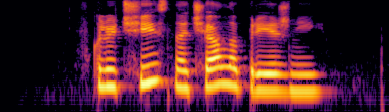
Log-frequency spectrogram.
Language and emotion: Russian, neutral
